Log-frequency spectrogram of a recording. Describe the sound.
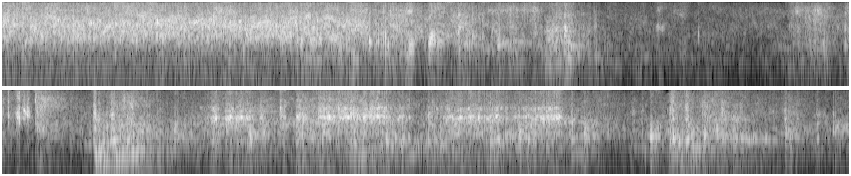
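Audience applause welcoming an Old Testament teacher at a church gathering: dense, sustained clapping that briefly dies down midway, then swells again and continues for several seconds.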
